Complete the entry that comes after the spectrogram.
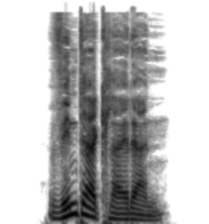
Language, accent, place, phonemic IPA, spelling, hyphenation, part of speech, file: German, Germany, Berlin, /ˈvɪntɐˌklaɪ̯dɐn/, Winterkleidern, Win‧ter‧klei‧dern, noun, De-Winterkleidern.ogg
- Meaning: dative plural of Winterkleid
